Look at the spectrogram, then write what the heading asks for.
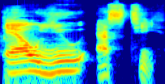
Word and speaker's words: lust: It's not l a s t but l u s t.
